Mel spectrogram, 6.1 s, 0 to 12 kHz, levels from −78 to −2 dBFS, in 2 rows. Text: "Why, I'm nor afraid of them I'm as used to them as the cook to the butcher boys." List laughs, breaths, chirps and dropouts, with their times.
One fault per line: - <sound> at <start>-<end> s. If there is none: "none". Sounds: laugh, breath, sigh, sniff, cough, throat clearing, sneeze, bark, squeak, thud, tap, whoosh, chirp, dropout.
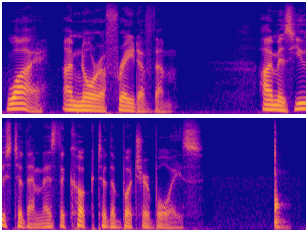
- tap at 5.8-5.9 s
